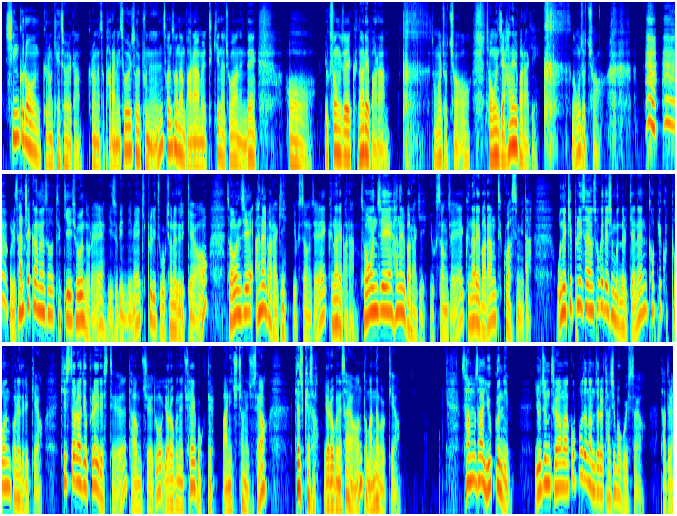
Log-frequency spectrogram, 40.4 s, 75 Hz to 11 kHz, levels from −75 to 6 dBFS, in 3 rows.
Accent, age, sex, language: native, 20-39, male, Korean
